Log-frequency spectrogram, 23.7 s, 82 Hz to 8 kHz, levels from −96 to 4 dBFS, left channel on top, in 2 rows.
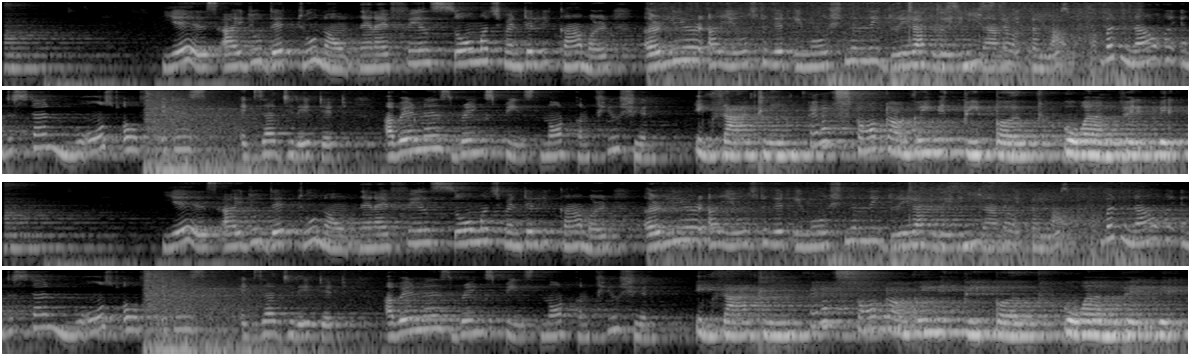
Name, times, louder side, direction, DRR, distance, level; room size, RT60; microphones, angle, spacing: voice 1, 1.6-13.9 14.2-15.3 15.7-18.5, left 2 dB, 20° left, 9 dB, 0.4 m, -38 dB
sound 1, 6.4-11.4, left 3 dB, 50° left, 0.7 m, -43 dB
sound 2, 13.3-15.9 16.2-16.3, equal, 40° right, 3.9 m, -43 dB
voice 2, 18.8-23.6, left 2 dB, 70° left, 4 dB, 1.3 m, -28 dB
19.5 x 10.5 x 6.3 m, 2.7 s
head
